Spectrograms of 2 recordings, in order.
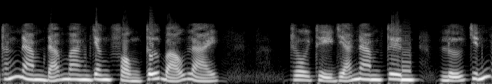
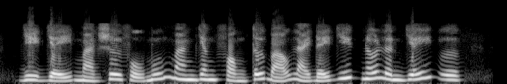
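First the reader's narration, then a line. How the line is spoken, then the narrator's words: Smiling. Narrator (Vietnamese): Chu Án Nam mỉm cười nói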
